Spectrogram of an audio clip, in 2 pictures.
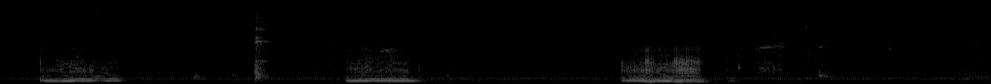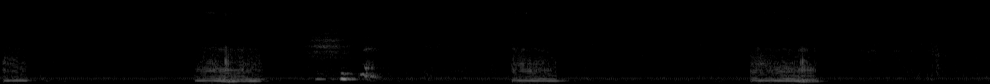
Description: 6 month old Tibetan Spaniel puppy sleeping.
